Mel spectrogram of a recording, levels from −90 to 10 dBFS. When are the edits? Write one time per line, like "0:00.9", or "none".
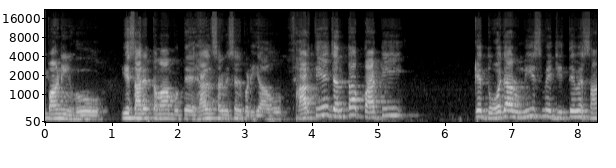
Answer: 0:03.7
